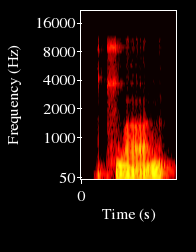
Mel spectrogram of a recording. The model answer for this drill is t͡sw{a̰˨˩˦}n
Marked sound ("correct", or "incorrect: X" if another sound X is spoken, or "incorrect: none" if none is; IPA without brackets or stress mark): correct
